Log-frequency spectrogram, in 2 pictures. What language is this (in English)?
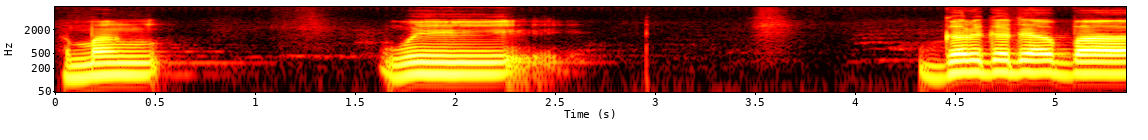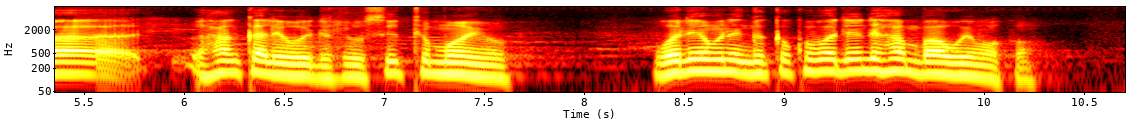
Miya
